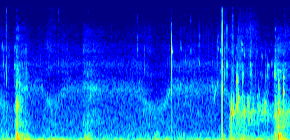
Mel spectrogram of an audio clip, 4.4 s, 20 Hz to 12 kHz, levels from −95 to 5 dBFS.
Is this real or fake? real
